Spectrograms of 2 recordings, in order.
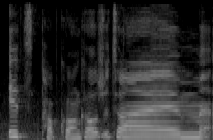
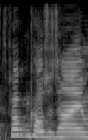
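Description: First: It is said at a normal pace. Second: It is said faster than normal.

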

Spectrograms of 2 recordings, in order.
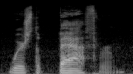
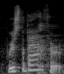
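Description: First: It is said in a menacing, tough tone. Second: It is said in a nice, friendly tone.

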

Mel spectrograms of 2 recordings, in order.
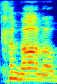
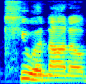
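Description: First: The name begins with a plain 'k' sound. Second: The name begins with a 'kyoo' sound. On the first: "I'm sure it's Kanano" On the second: "I want to pronounce it Q-Anano because it's like Q"

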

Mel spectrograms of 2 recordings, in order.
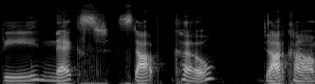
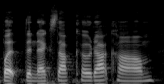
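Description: First: It is said slowly. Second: It is said at normal speed.

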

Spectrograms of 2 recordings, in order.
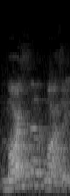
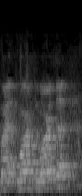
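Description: First: It is said in a gentle, tender tone. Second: It is said in a firm, stern tone.

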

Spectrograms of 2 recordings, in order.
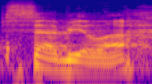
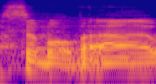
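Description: First: The name ends with a 'la' sound. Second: The name ends with a 'ba' sound. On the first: The speaker calls it wrong. "So I've said it wrong all this time" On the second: The speaker calls it right. "They say it in the movie multiple times"

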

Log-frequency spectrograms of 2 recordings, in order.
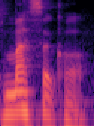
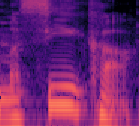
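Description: First: The name sounds like 'massacre'. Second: The name sounds like 'Masika'. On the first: This is how people who know the name say it. The speaker calls it right. "But it's Massacre" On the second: This is how people unfamiliar with the name say it. The speaker calls it wrong. "English people that don't know how to say it call him Masika"

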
